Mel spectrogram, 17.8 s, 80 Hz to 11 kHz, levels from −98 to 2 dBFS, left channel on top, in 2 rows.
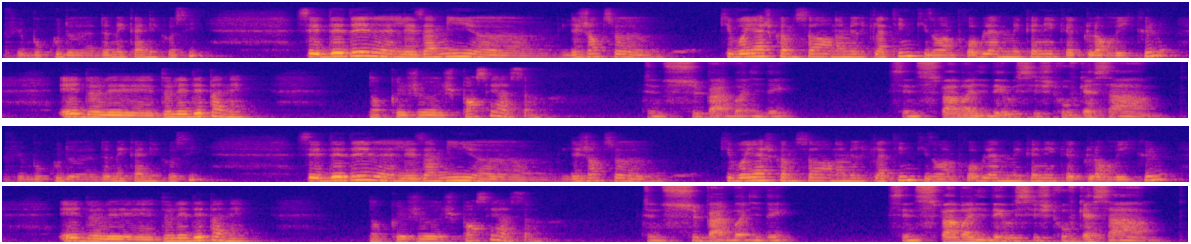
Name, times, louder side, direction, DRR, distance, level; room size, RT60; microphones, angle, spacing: voice 1, 0.0-5.1 5.4-8.8 9.3-10.8 11.7-13.0, left 1 dB, 30° left, 0.4 m, -29 dB
voice 2, 13.7-14.8 15.6-17.6, right 2 dB, 90° right, 1.3 m, -33 dB
3.8 x 2.7 x 3.1 m
head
